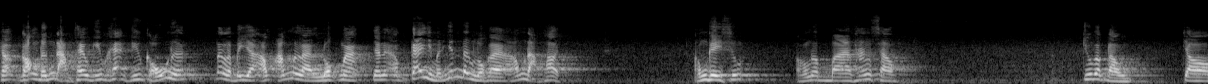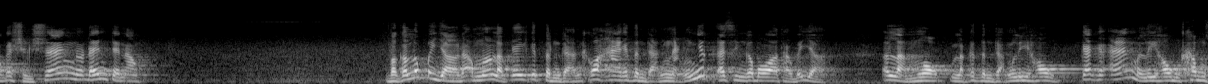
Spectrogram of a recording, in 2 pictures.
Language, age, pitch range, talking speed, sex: Vietnamese, 30-49, 155-220 Hz, 225 wpm, male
